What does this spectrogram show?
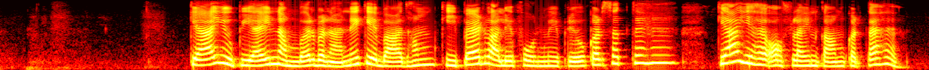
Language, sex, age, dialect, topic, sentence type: Hindi, female, 41-45, Garhwali, banking, question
